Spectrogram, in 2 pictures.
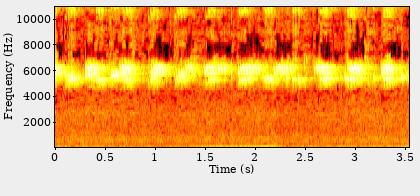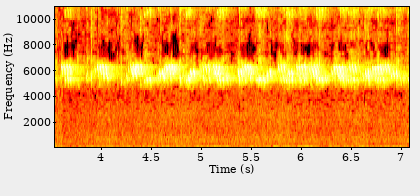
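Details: Nature sound of crickets for bedtime relaxation: a high, rhythmically pulsing trill continues throughout, set against a noticeable low rumbling drone.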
